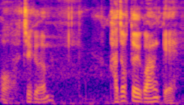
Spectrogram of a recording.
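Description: Middle-aged Korean man, outdoor walking vlog, lively rising and falling speech. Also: on the low side, a little slow, a little hiss or hum. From South Korea. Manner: chatty, musing aloud while hiking. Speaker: vlogger living in China. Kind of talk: casual walking commentary. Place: outdoors on a hillside park.

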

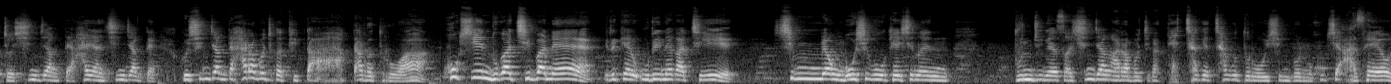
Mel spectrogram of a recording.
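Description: A woman's voice: medium pitch, a little mellow, a little hiss or hum. A middle-aged woman, a shaman, talking bluntly and animatedly in a casual interview, often acting out quoted dialogue.

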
